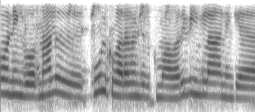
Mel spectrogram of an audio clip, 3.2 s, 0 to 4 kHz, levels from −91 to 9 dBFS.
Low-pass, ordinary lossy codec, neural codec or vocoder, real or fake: 3.6 kHz; none; codec, 16 kHz, 6 kbps, DAC; fake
